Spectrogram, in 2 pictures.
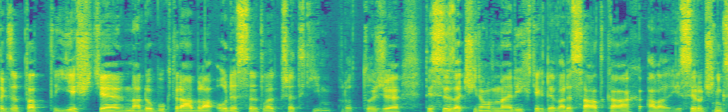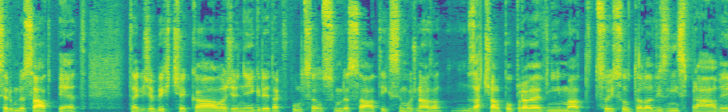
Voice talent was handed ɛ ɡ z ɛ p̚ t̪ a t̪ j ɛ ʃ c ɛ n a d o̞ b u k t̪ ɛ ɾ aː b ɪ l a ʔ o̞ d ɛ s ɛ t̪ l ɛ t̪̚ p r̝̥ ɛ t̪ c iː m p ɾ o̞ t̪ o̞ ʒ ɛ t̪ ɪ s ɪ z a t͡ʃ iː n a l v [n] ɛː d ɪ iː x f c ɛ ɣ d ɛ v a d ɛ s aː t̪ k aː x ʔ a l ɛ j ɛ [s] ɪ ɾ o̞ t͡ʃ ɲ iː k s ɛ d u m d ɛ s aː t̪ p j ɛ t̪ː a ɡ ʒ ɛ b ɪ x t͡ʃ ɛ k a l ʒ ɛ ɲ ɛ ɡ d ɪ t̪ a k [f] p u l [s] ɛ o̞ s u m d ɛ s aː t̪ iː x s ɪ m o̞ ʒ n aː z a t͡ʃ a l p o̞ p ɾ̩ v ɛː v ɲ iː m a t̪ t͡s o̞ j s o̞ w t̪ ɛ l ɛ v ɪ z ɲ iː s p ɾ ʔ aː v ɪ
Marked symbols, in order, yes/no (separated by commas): no, yes, yes, no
